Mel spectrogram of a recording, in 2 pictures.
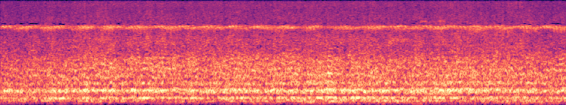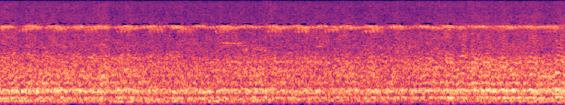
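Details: Bees heard in a natural setting, a dense steady buzzing hum with layered low droning tones and a thin high whine running throughout, no breaks or other voices.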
